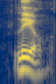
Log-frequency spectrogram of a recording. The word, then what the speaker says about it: Liu: Leo.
